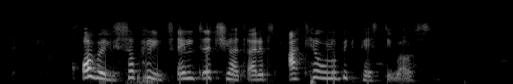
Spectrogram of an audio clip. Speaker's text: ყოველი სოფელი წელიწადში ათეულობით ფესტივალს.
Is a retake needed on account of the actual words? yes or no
yes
